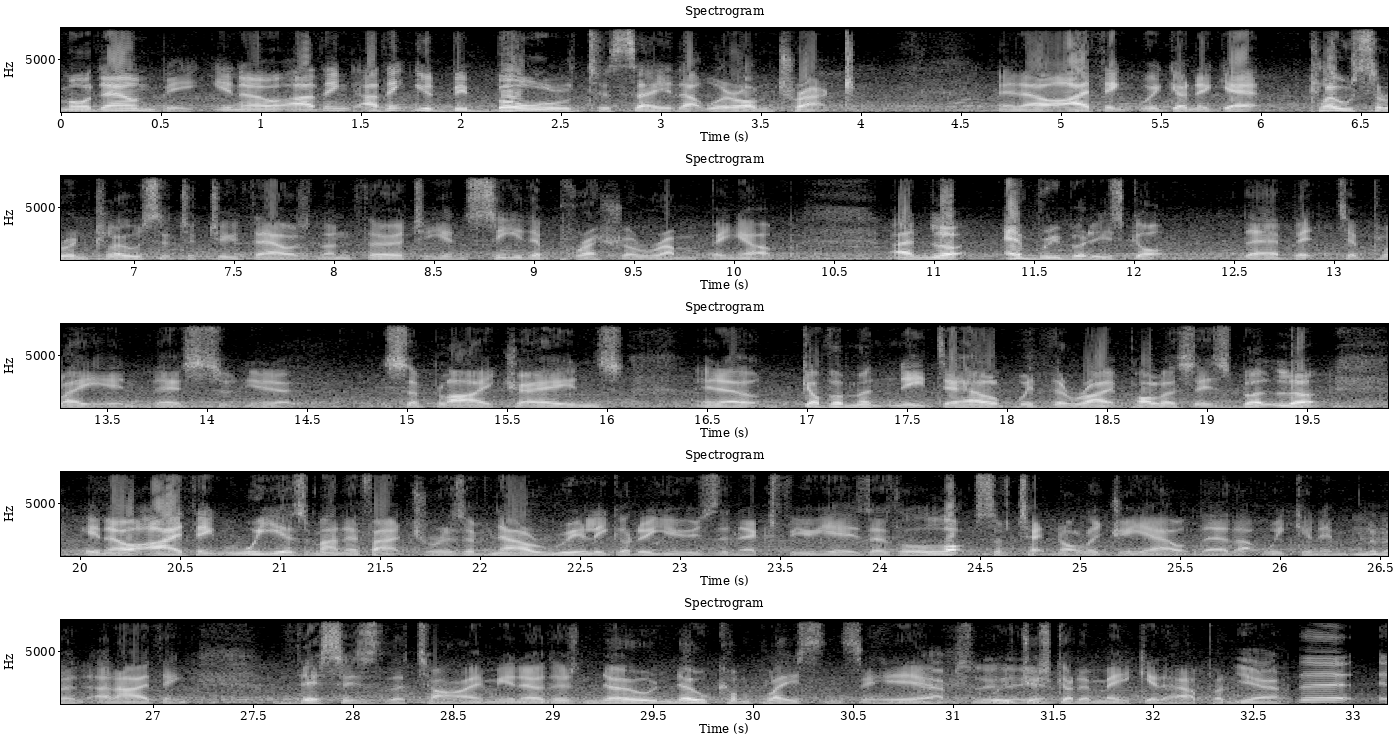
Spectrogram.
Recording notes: In this live (or as live as we could make it) podcast from the show floor of Manufacturing and Engineering Week.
